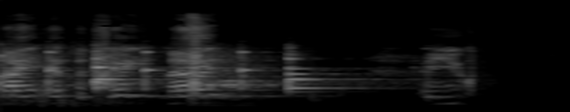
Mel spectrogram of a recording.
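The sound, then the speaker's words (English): A melodic phone ringtone from an incoming call plays fairly loud: a few quick tuneful phrases, a longer held note, then a final wavering chime before it cuts off abruptly. “Calling my phone, bitch. Why you calling my phone?”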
